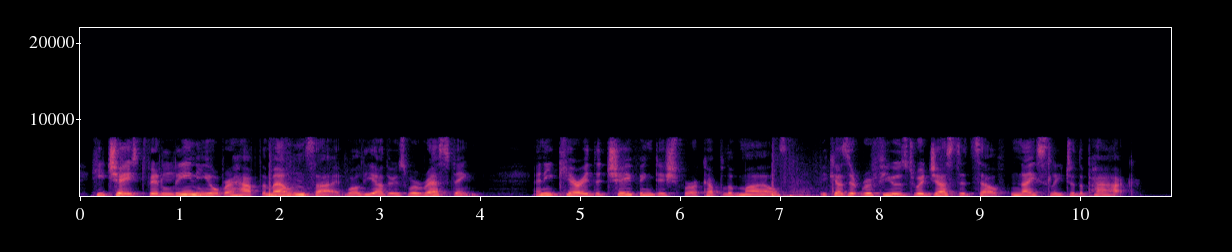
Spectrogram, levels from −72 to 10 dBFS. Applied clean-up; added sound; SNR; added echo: none; Fireworks; 14 dB; none.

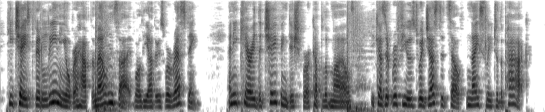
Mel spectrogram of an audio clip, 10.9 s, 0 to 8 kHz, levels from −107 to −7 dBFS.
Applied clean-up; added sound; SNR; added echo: classical method Wiener filter.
